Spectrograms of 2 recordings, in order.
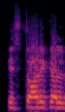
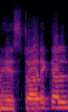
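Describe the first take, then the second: First: हिस्टोरिकल said istorikal, h dropped; हिस्टोरिकल with no h sound; historical without h. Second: हिस्टोरिकल with a clear h, his-to-ri-kal; हिस्टोरिकल with the h sounded; historical with h. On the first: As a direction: say हिस्टोरिकल with a silent h. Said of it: "और इसका उच्चारण". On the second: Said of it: "उसी तरीके से हिस्टोरिकल है". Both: Shown as a demonstration.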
